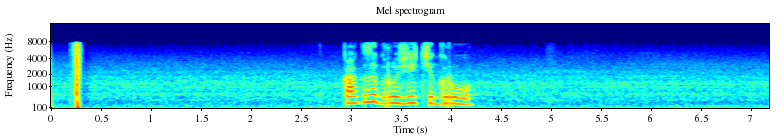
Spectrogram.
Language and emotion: Russian, neutral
